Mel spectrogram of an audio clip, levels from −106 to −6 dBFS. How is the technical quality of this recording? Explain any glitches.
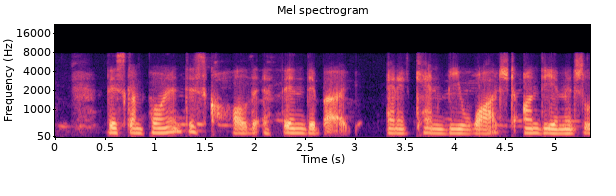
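No glitches or faults can be heard anywhere in the recording. The speech carries the mark of G.722 wideband telephone coding, with nothing above about 7.7 kHz and a light grain in both bands that fits its 48 kbit/s mode.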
